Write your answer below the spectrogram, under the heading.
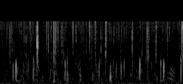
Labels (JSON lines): {"label": "biophony, sea urchins (Echinidae)", "recorder": "SoundTrap 600 or HydroMoth"}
